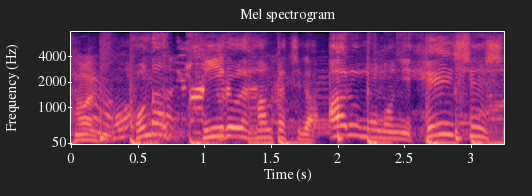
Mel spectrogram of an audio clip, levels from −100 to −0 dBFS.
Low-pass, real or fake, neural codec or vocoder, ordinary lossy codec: none; fake; codec, 16 kHz, 4 kbps, X-Codec, HuBERT features, trained on general audio; none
